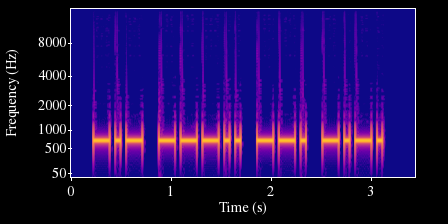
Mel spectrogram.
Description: Morse code, heard as a keyed tone, about 22 wpm, 700 Hz. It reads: K8GC
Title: USA Call Signs - 4 Characters - Repeated 3x - 22wpm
